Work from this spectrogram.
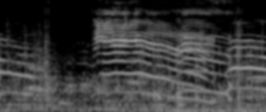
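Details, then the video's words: Kitten meowing for its mother: a soft falling cry, then a loud, long, high wailing meow with wavering pitch that drops away, followed by a shorter call. "Kittens meow so cute(The kittens wanted their mother)|kittens sounds"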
